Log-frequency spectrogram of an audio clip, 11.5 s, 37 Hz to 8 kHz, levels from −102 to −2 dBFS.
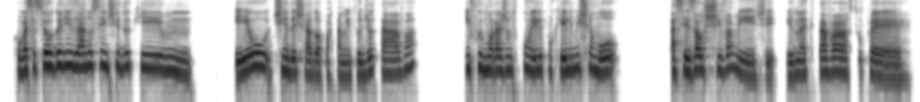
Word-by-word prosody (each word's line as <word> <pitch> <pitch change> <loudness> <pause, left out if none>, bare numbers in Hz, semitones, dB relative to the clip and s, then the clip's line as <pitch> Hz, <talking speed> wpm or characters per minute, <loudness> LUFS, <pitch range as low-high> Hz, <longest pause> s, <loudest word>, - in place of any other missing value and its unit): Começa 200 +2 +2
a - - 0
se 255 - +4
organizar 250 -1 +4
no 255 +1 +1
sentido 250 -1 -2
que, 225 -3 -1
hum, 200 -2 -1 0.7
eu 220 +8 +5
tinha 200 -3 -2
deixado 180 -2 -2
o 155 - +3
apartamento 155 0 -6
onde 155 +4 -3
eu - - +1
estava 185 +5 -3 0.6
e 220 - -1
fui 235 - -1
morar 205 -1 +2
junto 205 0 -5
com 220 -4 -3
ele 195 +2 +2
porque 195 -1 -5
ele 195 +2 +4
me 225 - -1
chamou, 195 - 0 0.6
assim, 210 - +1
exaustivamente, 205 -5 -1
eu 150 0 -3
não 165 - -3
é 165 - -2
que - - -30
estava 185 0 +2
super 135 -6 -2
200 Hz, 175 wpm, -22 LUFS, 175-225 Hz, 0.7 s, eu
